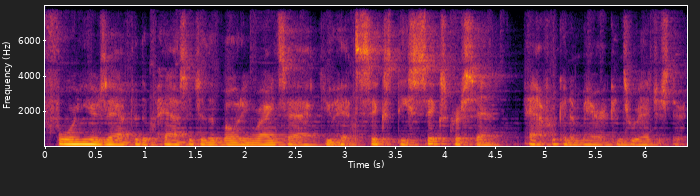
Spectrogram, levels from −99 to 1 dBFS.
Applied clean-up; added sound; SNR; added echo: neural separator model SepFormer DNS4.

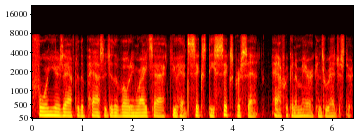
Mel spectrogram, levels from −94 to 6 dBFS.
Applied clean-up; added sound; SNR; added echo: none; none; none; none.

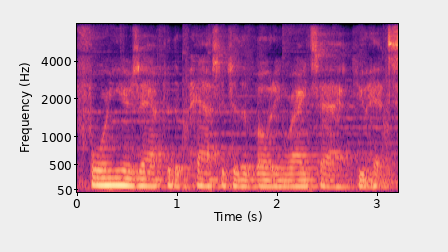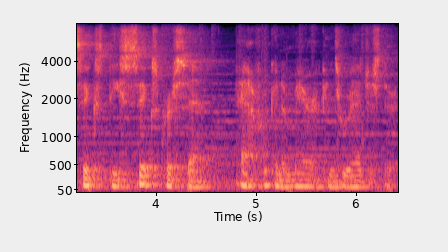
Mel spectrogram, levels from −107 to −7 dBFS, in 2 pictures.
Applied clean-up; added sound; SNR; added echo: none; Organ; 19 dB; reverberation time 1.0 s.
